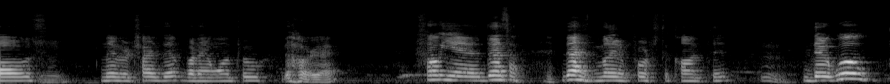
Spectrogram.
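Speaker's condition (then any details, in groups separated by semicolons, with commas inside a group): Cerebral palsy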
